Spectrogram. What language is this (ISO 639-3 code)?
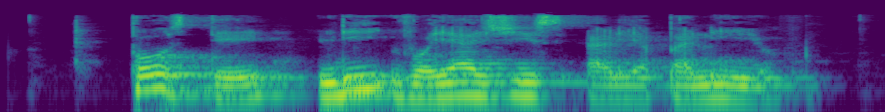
epo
